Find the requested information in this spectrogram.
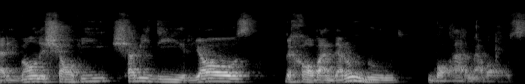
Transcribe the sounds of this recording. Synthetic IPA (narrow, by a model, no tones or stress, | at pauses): æɾiːvɒːneʃɒːhiːʃæbiːd̪iːɾjɒːz | bexɒːbænd̪æɾunbuːd̪ | bɒːʔæ̰ɾnæ̰vɒːz̥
